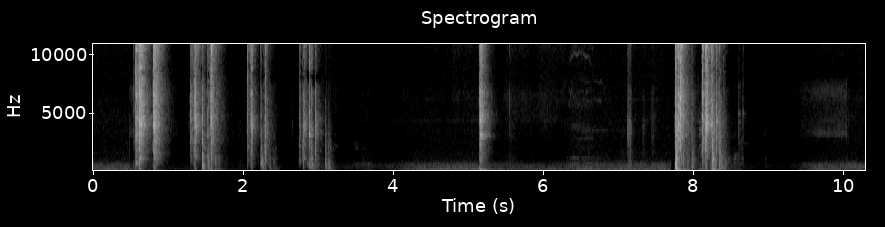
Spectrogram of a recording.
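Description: Sig P210A pistol's steel slide racked by hand several times, cycling snap caps through a modified magazine. Sharp metal clacks come in quick pairs, four pairs in the first three seconds, then a single clack about five seconds in and three close together near eight seconds.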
